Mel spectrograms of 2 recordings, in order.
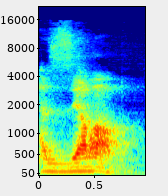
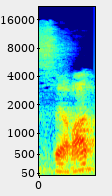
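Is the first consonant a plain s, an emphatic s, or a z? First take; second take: z; plain s. First: The word begins with a z sound. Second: The word begins with a plain s sound. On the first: "atau dengan zai" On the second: "dengan sin"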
